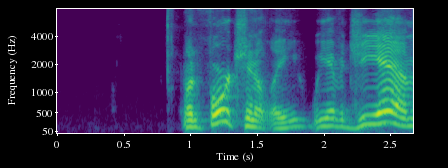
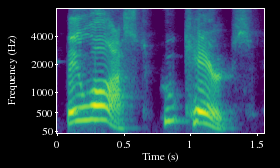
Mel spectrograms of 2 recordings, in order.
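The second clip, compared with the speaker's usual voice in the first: louder and higher, dismissive blast; exasperated outburst; 8 semitones higher, 9 dB louder, slower than usual. Real, not acted. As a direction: throw it away in a loud, disgusted burst. Fed-up fan rant.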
